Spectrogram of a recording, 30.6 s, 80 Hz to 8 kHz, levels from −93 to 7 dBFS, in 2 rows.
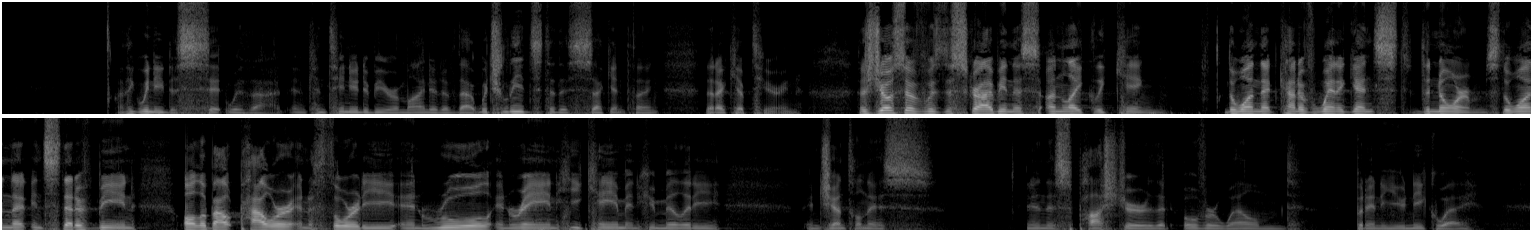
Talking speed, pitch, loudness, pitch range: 140 wpm, 125 Hz, -40 LUFS, 110-140 Hz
